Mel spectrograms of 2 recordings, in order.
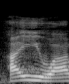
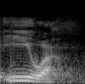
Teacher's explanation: Most Arabs use Aywa with Fatha. But in the countryside, especially in Egypt, they say Iwa.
